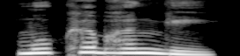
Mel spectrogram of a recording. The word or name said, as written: ಮುಖಭಂಗಿ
